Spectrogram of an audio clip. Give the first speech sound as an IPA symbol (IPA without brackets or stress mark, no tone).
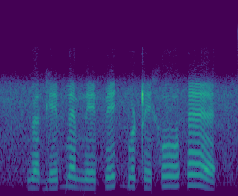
ɳ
